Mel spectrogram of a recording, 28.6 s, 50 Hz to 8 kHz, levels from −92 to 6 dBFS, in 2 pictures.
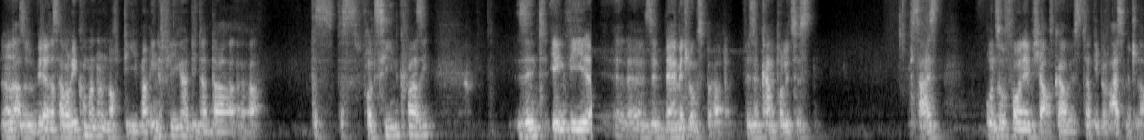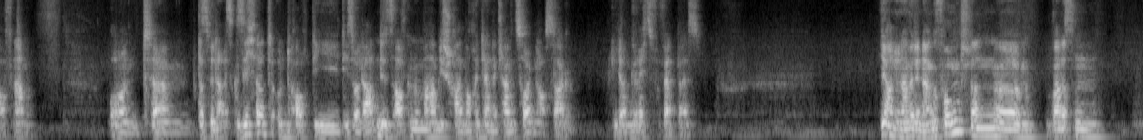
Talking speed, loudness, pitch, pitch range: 150 wpm, -19 LUFS, 110 Hz, 90-120 Hz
